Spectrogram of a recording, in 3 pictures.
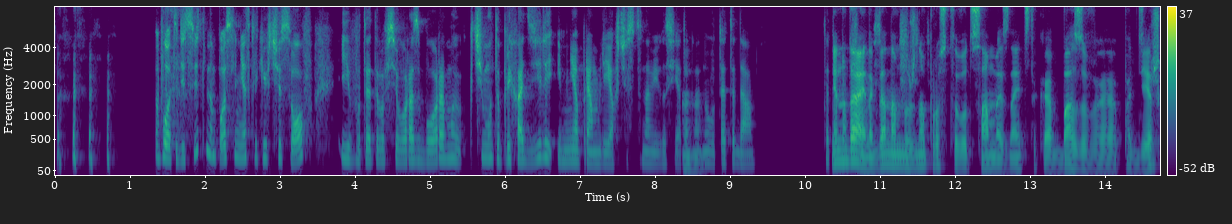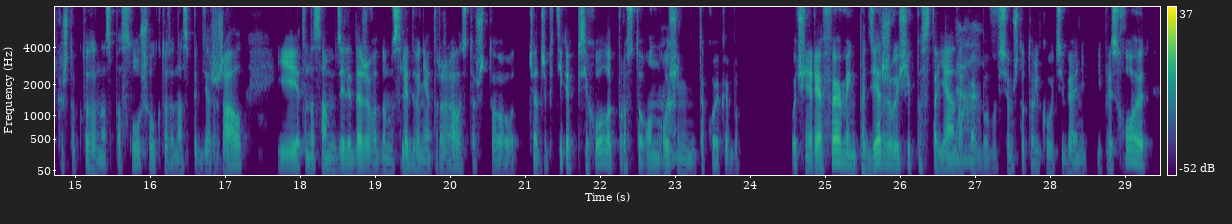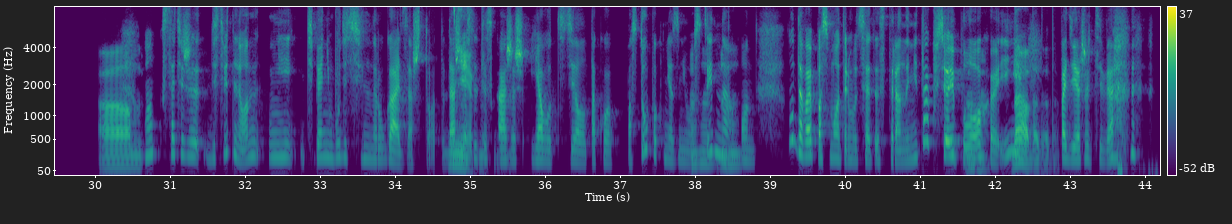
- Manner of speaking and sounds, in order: laugh; tapping; chuckle; other background noise; in English: "reaffirming"; chuckle
- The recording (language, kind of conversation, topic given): Russian, unstructured, Почему многие люди боятся обращаться к психологам?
